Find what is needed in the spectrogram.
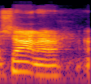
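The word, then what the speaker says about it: Chana: the Thai I say I call it Shana it's spelled CH a na it's a tracing platform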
